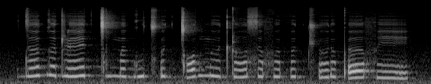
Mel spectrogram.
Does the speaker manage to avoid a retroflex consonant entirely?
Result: no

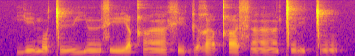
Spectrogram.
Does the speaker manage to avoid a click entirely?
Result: no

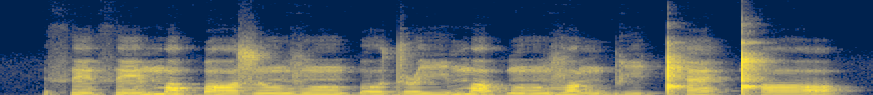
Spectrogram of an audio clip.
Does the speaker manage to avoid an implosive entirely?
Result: no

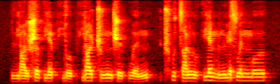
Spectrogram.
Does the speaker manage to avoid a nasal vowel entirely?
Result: yes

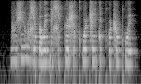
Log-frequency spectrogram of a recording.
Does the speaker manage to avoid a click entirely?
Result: yes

